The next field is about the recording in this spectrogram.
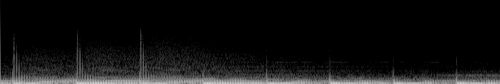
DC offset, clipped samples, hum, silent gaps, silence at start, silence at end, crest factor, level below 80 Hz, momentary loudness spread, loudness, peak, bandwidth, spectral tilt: under 0.1%; under 0.1%; none; none; 0 s; 0 s; 12 dB; -22 dBFS; 5 LU; -26 LUFS; -10 dBFS; 2.1 kHz; -10.5 dB/octave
